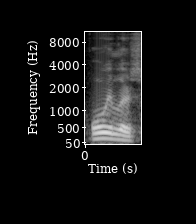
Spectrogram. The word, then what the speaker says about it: Euler: We can get a better approximation using a process called Euler's method. Notice that this is pronounced Euler's method, not Euler's method.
